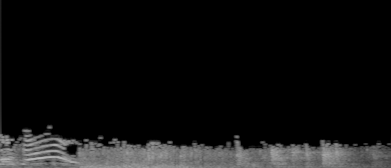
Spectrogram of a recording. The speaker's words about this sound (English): there's a bomb in that house. It'll go in minutes.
